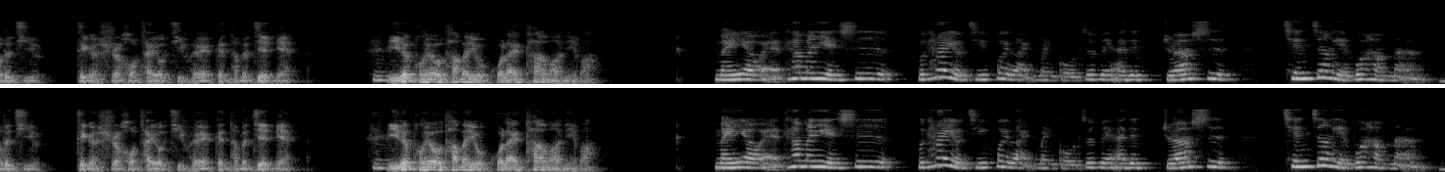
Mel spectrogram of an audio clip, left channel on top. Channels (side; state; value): both; normal; correlation 0.78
